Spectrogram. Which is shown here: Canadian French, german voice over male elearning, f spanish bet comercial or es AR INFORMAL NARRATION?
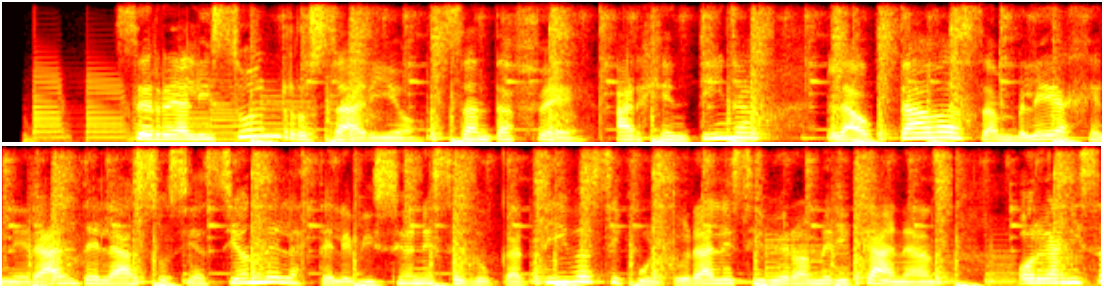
es AR INFORMAL NARRATION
